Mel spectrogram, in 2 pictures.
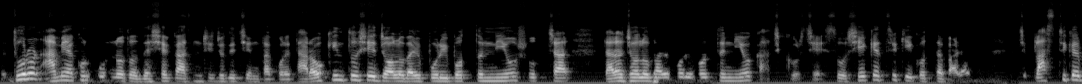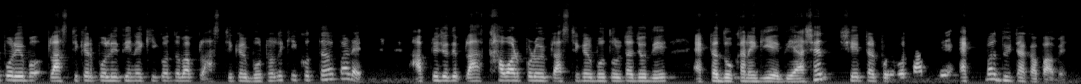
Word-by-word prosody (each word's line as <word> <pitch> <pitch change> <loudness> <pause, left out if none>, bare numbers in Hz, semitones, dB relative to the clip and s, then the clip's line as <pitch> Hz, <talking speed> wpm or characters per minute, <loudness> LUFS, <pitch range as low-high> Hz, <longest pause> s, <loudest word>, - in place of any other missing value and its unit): ধরুন 245 +3 +8
আমি 175 +6 +2
এখন 195 +3 -4 0.2
উন্নত 165 -3 -2 0.2
দেশের 135 +4 -1
কান্ট্রি 140 0 -2
যদি 145 +1 -4
চিন্তা 125 -4 -6
করি, 115 - -3
তারাও 125 +3 +3
কিন্তু 210 0 -1
সেই 195 -2 +6
জলবায়ু 145 -2 +5
পরিবর্তন 150 +1 0
নিয়েও 165 +3 0
সোচ্চার, 155 -2 +1 0.4
তারা 135 +4 +5
জলবায়ু 160 0 +4
পরিবর্তন 170 -1 -3
নিয়েও 175 +3 -2
কাজ - - -14
করছে। 485 - -12 0.2
সো - - -7
সেক্ষেত্রে 200 +3 -2
কি 350 - 0
করতে - - -4
পারেন - - -5 0.5
যে 410 - -13
প্লাস্টিকের 215 -2 0
পরিব 190 -2 +6 0.2
প্লাস্টিকের 175 +3 +2
পলিথিনে 175 0 0
কি 175 - -10
করতে 175 -1 -5
হবে 170 - 0
বা 165 - 0
প্লাস্টিকের 165 +1 -5
বোতলে 170 +4 -3
কি 205 - -8
করতে 200 +2 -6 0.2
পারে? 255 - +2 0.6
আপনি - - -7
যদি 185 0 +2
প্লা 160 - +5 0.2
খাওয়ার 180 0 +5
পরে 180 -1 0
ওই 170 - 0
প্লাস্টিকের 160 +2 -1
বোতলটা 165 0 +1
যদি 155 -1 +2 0.4
একটা 165 - +3
দোকানে 155 0 +2
গিয়ে 145 -1 +5
দিয়ে 135 0 +3
আসেন। 225 +11 +3 0.2
সেটার 175 -2 0
পরিবর্তে 165 +3 -1
আপনি 210 - -8 0.2
১ - - -5 0.2
বা 245 - +3
৳২ 160 -6 -1
পাবেন। - - -1
165 Hz, 170 wpm, -23 LUFS, 150-185 Hz, 0.6 s, ধরুন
